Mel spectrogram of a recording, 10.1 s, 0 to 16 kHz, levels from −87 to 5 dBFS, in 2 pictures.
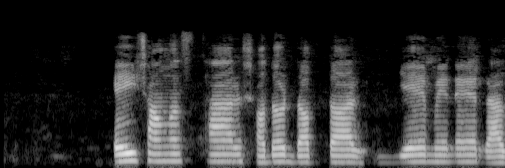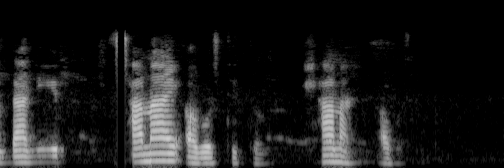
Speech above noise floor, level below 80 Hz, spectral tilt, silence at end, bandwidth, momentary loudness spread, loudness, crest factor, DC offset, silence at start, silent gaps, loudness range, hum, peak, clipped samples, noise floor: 59 dB; -64 dBFS; -6 dB/octave; 1.15 s; 7.8 kHz; 14 LU; -18 LUFS; 18 dB; under 0.1%; 1.15 s; 6.25-6.29 s; 4 LU; none; -2 dBFS; under 0.1%; -77 dBFS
